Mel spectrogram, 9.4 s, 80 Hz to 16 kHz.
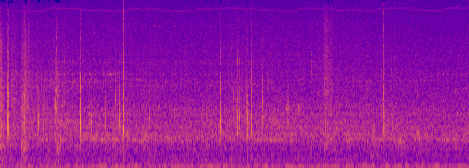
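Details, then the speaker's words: Slant/Fin GXHA-160EDPZ steam boiler system with year-old Hoffman 75 main vent, hot: quiet operation, faint ticks and drips of water draining and circulating, no banging or hammering. "it's a quiet system"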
